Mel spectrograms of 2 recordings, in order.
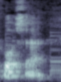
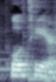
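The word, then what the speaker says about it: Portia: with my name because my name is spelled p o r t i a which is Porsche there's more than one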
